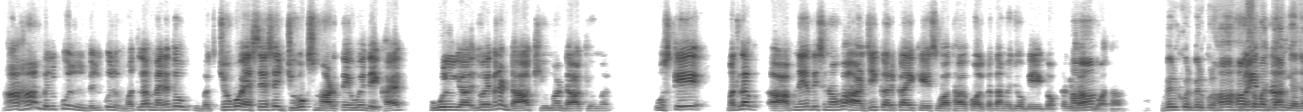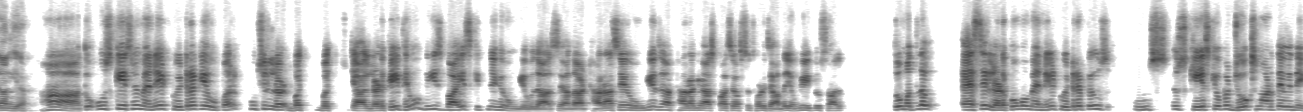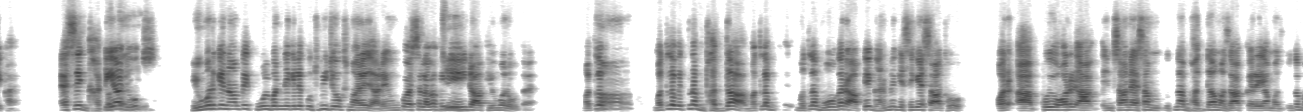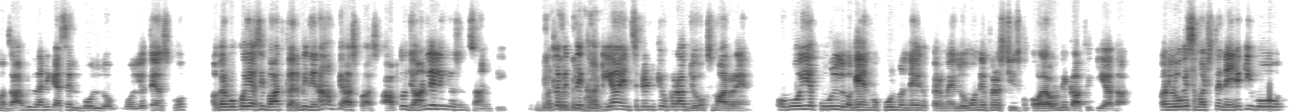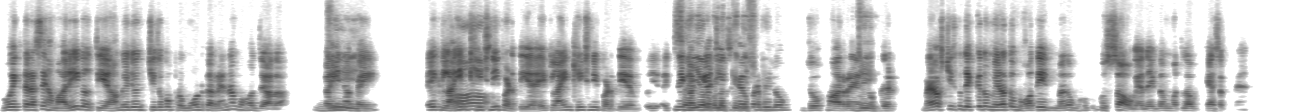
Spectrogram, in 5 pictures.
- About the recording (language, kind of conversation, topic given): Hindi, unstructured, क्या आपको लगता है कि सामाजिक माध्यम रिश्तों को बदल रहे हैं?
- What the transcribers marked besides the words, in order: in English: "जोक्स"; in English: "कूल"; in English: "डार्क ह्यूमर डार्क ह्यूमर"; in English: "केस"; in English: "केस"; in English: "केस"; in English: "जोक्स"; in English: "जोक्स, ह्यूमर"; in English: "कूल"; in English: "जोक्स"; in English: "डार्क ह्यूमर"; in English: "इन्सिडेंट"; in English: "जोक्स"; in English: "कूल अगेन"; in English: "कूल"; in English: "कॉल ऑउट"; in English: "प्रमोट"; tapping; in English: "जोक"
